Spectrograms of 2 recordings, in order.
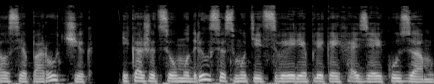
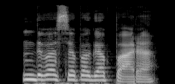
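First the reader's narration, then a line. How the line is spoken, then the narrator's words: Amused snort. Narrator (Russian): хмыкнула графиня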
